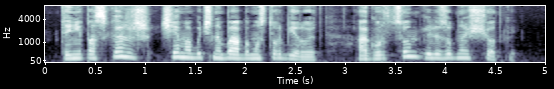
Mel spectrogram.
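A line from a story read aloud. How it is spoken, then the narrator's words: Honeyed sweet voice. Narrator (Russian): Аня медовым голоском осведомилась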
